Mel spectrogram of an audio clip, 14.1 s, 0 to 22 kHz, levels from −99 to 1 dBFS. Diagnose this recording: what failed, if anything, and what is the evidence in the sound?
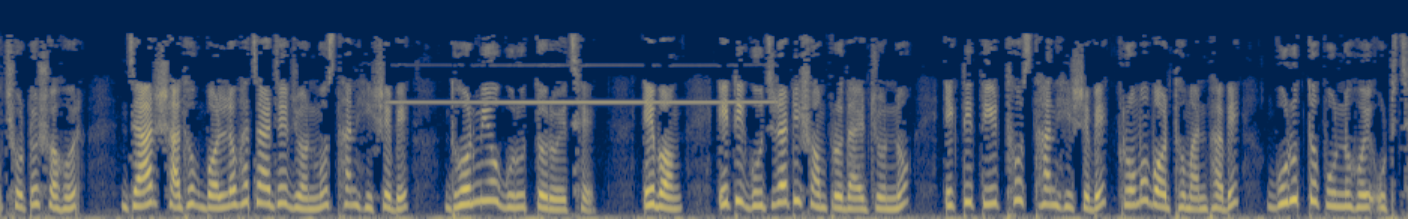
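The codec stage likely failed here: the speech went through MP3 compression with far too few bits, which fits a rate near 32 kbps. The damage is heavy throughout. Nothing survives above 11.5 kHz, and weak frequency lines drop in and out between frames, giving a watery, swirling texture.

A loudspeaker was feeding back into the microphone, with the loop gain sitting just short of runaway, and that is the likely cause of a feedback whistle from 3.77 to 7.90 s. A single-pitch 3.2 kHz tone rings behind the speech, roughly 15 dB below it, swelling and fading slowly, and never builds into a howl.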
